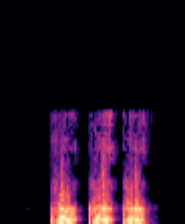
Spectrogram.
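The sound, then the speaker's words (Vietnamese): A voice performs three short, dry coughs for a monk coughing hard beside two others. The bursts are evenly spaced, harsh and throaty, close to throat clearing, with brief silences between them and no other sound. “ở bên cạnh liều mạng ho khan”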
